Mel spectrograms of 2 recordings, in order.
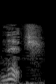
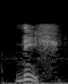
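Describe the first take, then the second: First: Niche is said with the American pronunciation. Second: Niche is said with the British pronunciation. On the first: The speaker calls it wrong. "You hear this, Americans?" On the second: The speaker calls it right. "niche, not niche"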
